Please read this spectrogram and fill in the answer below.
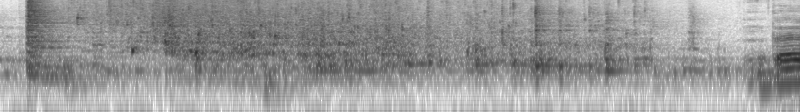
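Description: Red cabbage dye liquid poured from a stainless steel bowl through a strainer into another steel bowl, a steady splashing pour that dies away about three seconds in. A sharp metal knock at the very start.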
